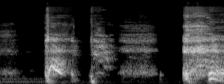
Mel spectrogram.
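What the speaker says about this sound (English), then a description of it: "Still coughing. Excuse that" A burst of harsh, throaty coughs in quick succession, close and loud, with brief silent gaps between them and no talking.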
